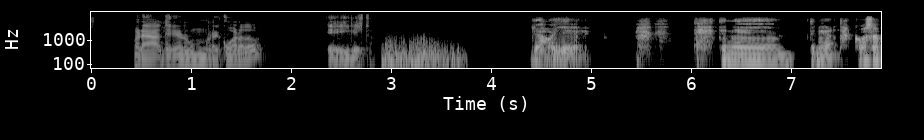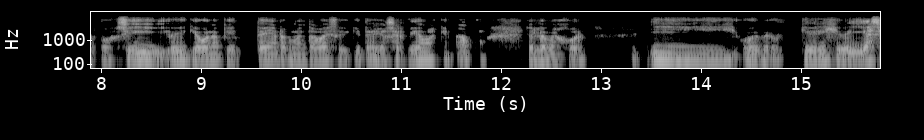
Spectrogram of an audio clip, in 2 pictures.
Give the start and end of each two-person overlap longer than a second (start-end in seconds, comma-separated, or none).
none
